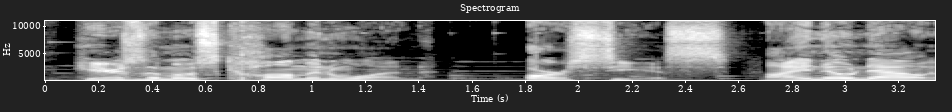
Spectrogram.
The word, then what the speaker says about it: Arceus: gonna say Fionna here's the most common one Arceus I know now it's pronounced Arceus I know over the years I have seen so many pissed-off people in my comment section saying it's pronounced Arceus I learned this one the hard way trust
